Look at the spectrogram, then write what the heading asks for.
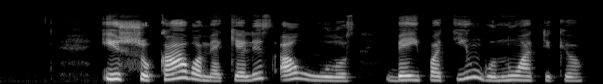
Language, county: Lithuanian, Kaunas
